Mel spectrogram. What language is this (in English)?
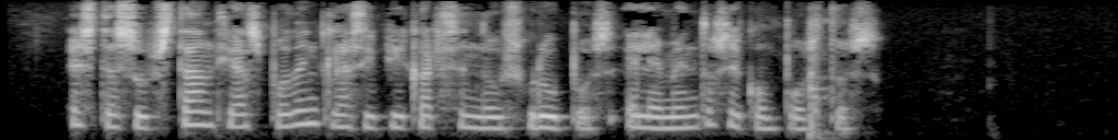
Galician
